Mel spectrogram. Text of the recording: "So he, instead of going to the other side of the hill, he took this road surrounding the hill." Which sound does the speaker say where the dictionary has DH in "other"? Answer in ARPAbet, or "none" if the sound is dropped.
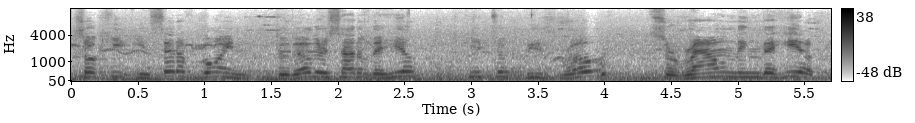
DH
